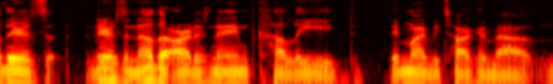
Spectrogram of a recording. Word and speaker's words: Khalid: on communication so that's I think his name is pronounced Khalid it's very yeah cuz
